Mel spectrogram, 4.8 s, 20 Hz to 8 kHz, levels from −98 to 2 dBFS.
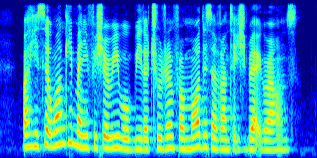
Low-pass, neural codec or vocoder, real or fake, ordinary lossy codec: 7.2 kHz; none; real; none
